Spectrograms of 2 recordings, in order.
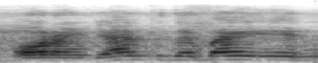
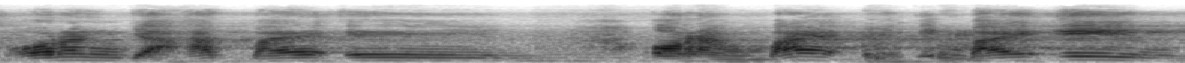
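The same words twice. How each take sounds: First: Said in the usual way. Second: Each word drawn out slowly, spelling out the lesson; slow emphatic maxim. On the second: Shown as a demonstration. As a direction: say the rule very slowly so it sinks in. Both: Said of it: "Itu kan mesos".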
